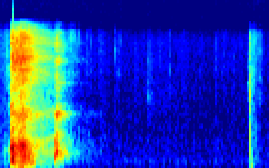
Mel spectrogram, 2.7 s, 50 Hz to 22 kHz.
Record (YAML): cough_length: 2.7 s
cough_amplitude: 28737
cough_signal_mean_std_ratio: 0.24
survey_phase: beta (2021-08-13 to 2022-03-07)
age: 65+
gender: Female
wearing_mask: 'No'
symptom_none: true
smoker_status: Never smoked
respiratory_condition_asthma: false
respiratory_condition_other: false
recruitment_source: REACT
submission_delay: 0 days
covid_test_result: Negative
covid_test_method: RT-qPCR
